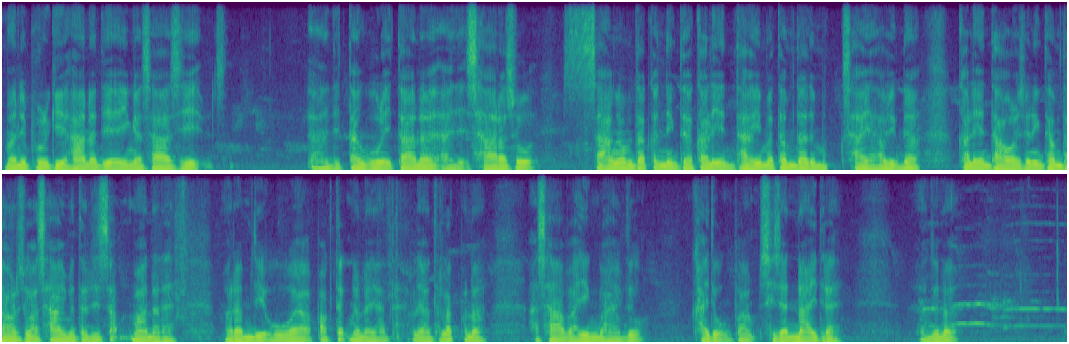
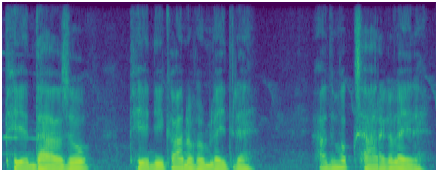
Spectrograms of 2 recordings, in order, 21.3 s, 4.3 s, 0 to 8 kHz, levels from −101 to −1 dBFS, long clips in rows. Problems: background sounds at intervals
